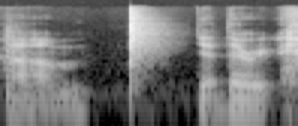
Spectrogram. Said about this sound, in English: That wasn't even post. You didn't have to slap me.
